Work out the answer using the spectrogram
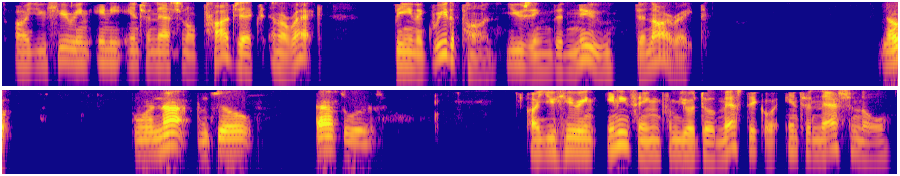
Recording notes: TNTSuperfantastic Conference Call.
